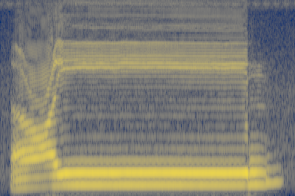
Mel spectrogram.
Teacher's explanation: عین جو ہے حلق کے درمیان سے ادا ہوتا ہے، نرمی سے اس کو نکالنا ہوتا ہے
